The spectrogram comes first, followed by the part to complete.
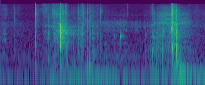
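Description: Clear plastic trading-card sleeve crinkling as a card is handled, with a few sharp clicks and taps, the strongest near the end.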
